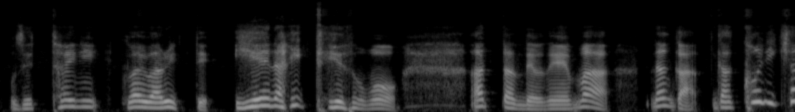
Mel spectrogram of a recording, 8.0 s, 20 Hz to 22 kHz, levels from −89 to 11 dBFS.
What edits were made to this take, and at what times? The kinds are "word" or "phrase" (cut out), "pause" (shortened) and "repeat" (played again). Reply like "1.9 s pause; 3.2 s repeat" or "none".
1.1 s pause; 1.9 s pause; 6.4 s pause; 7.0 s pause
